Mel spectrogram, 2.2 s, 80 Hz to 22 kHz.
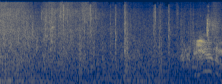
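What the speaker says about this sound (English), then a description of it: "They're going to easily clean up that glider, and it's going to blow into a million pieces possibly." Booming blast of a glider blowing apart in the strategy game Company of Heroes 2, a loud sustained rumble under an excited commentator's continuous talk during a 4v4 match.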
